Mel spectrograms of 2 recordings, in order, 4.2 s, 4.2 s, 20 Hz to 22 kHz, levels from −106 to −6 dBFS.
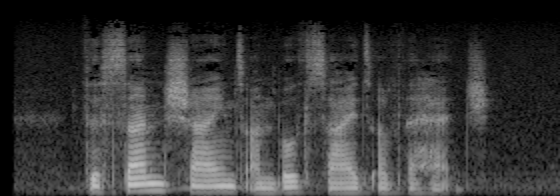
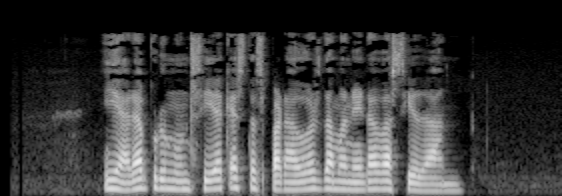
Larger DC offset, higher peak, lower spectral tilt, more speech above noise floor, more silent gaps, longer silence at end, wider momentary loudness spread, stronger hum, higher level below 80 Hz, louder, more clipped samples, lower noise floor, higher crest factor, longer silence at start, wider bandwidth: neither; second, -18 dBFS vs -4 dBFS; second, -4 dB/octave vs -5.5 dB/octave; second, 30 dB vs 46 dB; neither; second, 0.55 s vs 0.75 s; first, 13 LU vs 6 LU; neither; second, -88 dBFS vs -70 dBFS; second, -39 LUFS vs -24 LUFS; neither; about the same, -69 dBFS vs -70 dBFS; about the same, 22 dB vs 22 dB; second, 0.65 s vs 0.8 s; first, 13.5 kHz vs 11.5 kHz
